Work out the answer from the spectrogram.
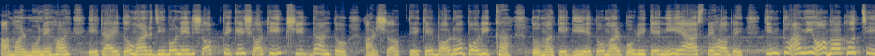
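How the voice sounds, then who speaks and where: A woman's voice: on the high side, darkish tone, natural voice. A woman playing a caring old royal grandmother in a cartoon, solemn and tender in her dramatic delivery. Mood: encouraging.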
